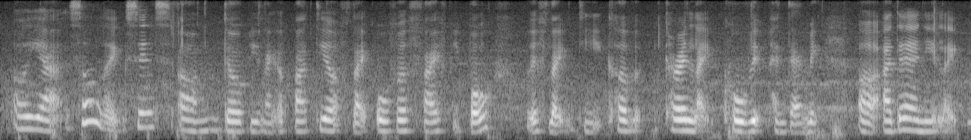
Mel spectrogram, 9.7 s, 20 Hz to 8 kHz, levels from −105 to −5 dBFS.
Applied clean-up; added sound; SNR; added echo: none; none; none; none.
